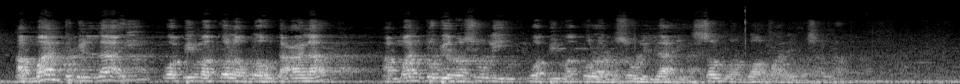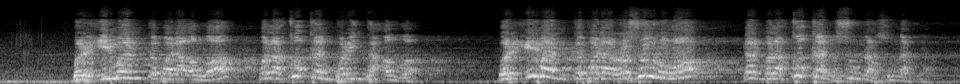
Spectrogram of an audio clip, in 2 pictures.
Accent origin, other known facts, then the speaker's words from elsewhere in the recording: Manado, North Sulawesi, Indonesia; Manado kampung halaman saya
